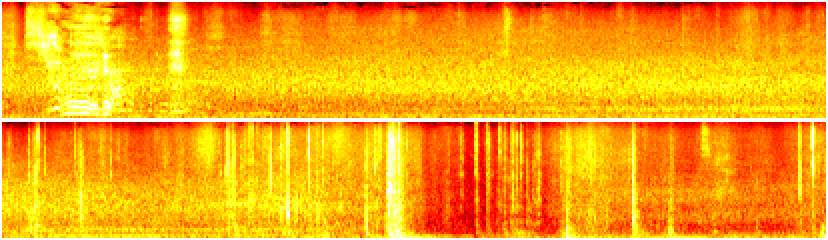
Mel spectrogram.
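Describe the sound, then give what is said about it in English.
A car engine rumbles steadily at low pitch while the car is moved closer, with a brief voice near the start and a solid door thud near the end. “I'm just gonna move the car closer.”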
